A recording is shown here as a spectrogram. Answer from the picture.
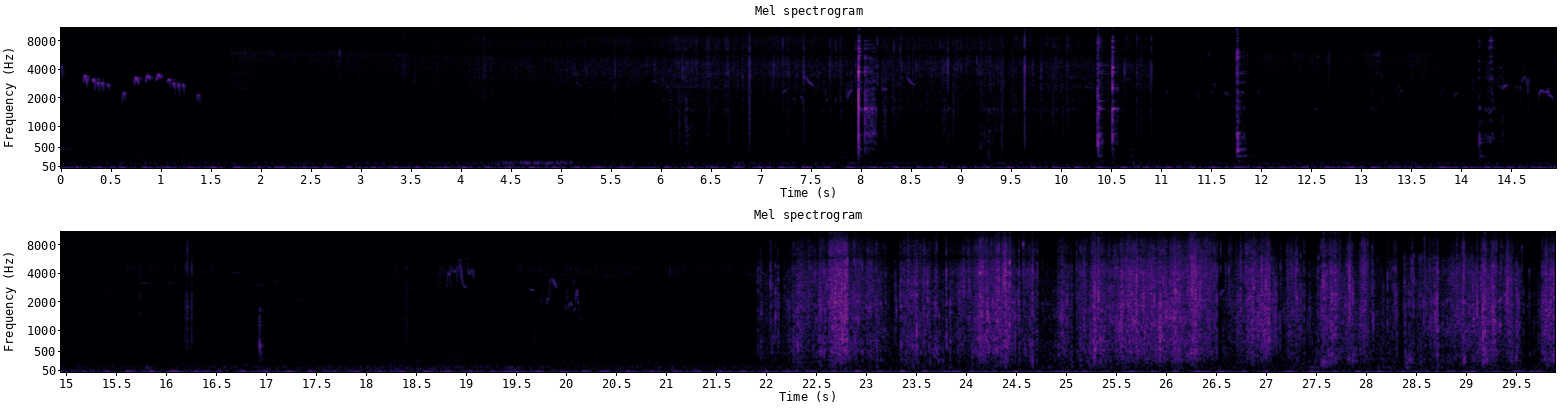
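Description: Food frying in an open-fire frying pan: a low sizzle with a few sharp clinks of a spoon against the pan, turning into a loud, dense crackling sizzle for the last several seconds.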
